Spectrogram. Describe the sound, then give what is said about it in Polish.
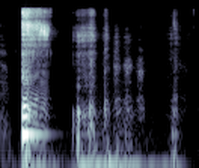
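A man farts loudly and abruptly in a quiet chapel among praying people, a rough, buzzy blast of about half a second that echoes through the chapel, followed by a stretch of muffled vocal sounds. “Momentalnie się przebudził i zastanawia się na szybko, kto był tak zdolny i pierdnął na cały regulator w cichej kaplicy wśród modlących się ludzi.”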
